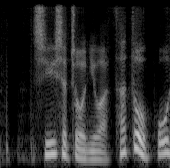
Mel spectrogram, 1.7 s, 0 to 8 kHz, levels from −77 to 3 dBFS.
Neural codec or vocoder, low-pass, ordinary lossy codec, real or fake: codec, 16 kHz, 0.3 kbps, FocalCodec; 7.2 kHz; none; fake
